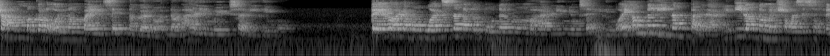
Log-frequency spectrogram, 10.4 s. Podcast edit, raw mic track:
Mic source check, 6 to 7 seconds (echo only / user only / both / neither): echo only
